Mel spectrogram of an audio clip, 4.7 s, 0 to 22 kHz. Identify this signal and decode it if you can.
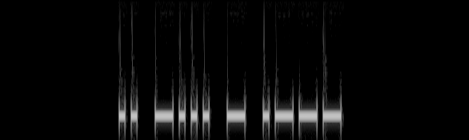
Morse code, heard as a keyed tone, about 20 wpm, 700 Hz. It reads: IBTJ
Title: Four Challenging Letter-Number Combinations 20wpm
